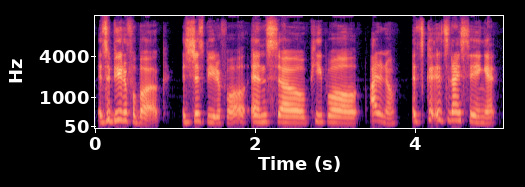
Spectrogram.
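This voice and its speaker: A woman's voice: medium pitch, fairly quick. A woman chatting casually and with enthusiasm as a game creator moderating a panel.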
